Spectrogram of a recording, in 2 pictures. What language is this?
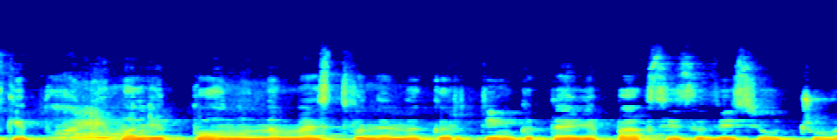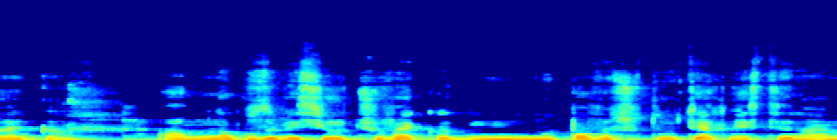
Bulgarian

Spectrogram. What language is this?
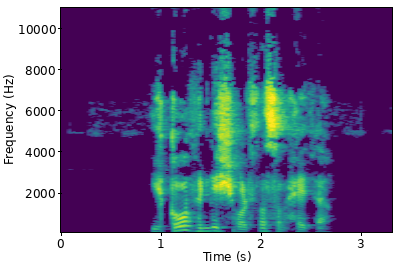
Kabyle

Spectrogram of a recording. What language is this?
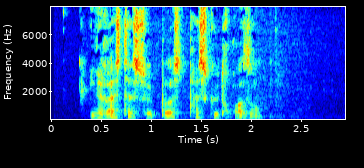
French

